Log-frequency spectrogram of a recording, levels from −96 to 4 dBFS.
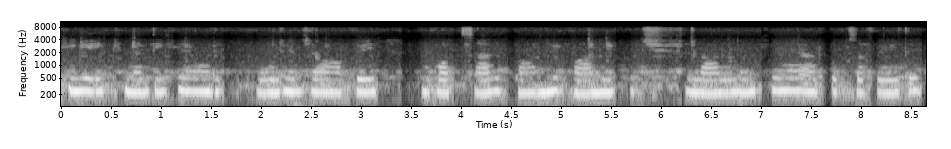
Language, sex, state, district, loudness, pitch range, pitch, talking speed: Hindi, female, Punjab, Fazilka, -14 LUFS, 230-245 Hz, 235 Hz, 95 wpm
